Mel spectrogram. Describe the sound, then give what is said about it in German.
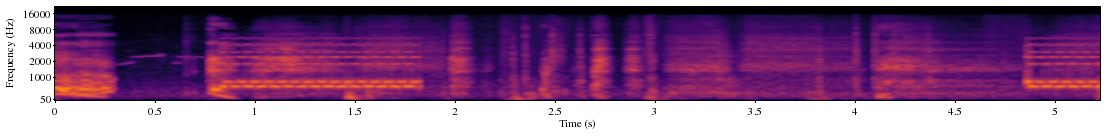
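A telephone rings at 3 a.m. on Christmas in loud, bright electronic bursts, two clear rings separated by a pause filled with rustling and breathy movement. “wieso rufst du mich nicht auf dem Handy an?”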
